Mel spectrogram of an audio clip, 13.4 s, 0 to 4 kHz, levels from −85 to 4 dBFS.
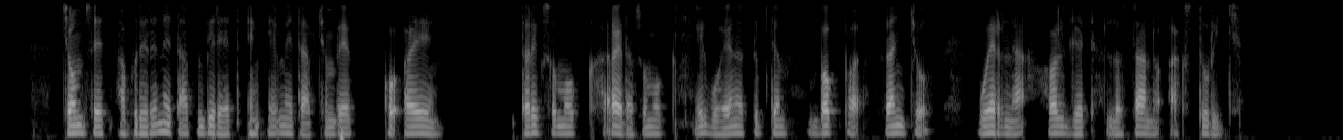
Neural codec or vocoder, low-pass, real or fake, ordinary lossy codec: none; 3.6 kHz; real; none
